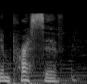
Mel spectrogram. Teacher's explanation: the root of impressive is press which has the primary stress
